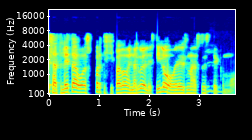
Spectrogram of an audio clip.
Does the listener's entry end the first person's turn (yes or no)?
yes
